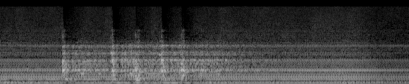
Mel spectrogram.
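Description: Electric guitar played through an amplifier: sustained notes ringing, with a note picked about half a second in and a quick run of short picked notes around one and a half seconds, the ringing dying away near the end. A steady low amplifier hum runs underneath.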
